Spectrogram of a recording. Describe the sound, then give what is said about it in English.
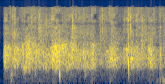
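An audience applauds, a faint, steady patter of many hands clapping alone throughout. “Why are they clapping?”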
